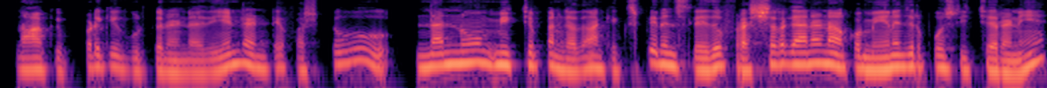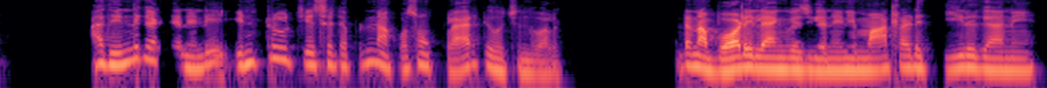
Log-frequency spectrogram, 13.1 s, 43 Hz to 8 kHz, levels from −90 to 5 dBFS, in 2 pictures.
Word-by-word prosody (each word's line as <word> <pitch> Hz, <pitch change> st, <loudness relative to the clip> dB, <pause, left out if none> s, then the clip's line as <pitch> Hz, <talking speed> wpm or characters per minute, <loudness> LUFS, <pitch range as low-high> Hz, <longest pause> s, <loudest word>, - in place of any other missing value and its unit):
నాకిప్పటికీ 135 Hz, +3 st, -5 dB
గుర్తేనండి. 115 Hz, -2 st, -6 dB
అదేంటంటే 145 Hz, +4 st, -3 dB
ఫస్టూ 130 Hz, +8 st, -11 dB, 0.6 s
నన్ను 180 Hz, +3 st, +2 dB, 0.2 s
మీకు 175 Hz, -1 st, +1 dB
చెప్పాను 165 Hz, -4 st, -3 dB
గదా! 120 Hz, +2 st, -4 dB
నాకు 135 Hz, -3 st, -7 dB
ఎక్స్పీరియన్స్ 180 Hz, 0 st, -2 dB
లేదు 130 Hz, +4 st, +1 dB
ఫ్రెషర్ 125 Hz, +8 st, +3 dB
గానే 180 Hz, +2 st, +3 dB
నాకు 150 Hz, -3 st, -1 dB
మేనేజర్ 150 Hz, +3 st, +1 dB
పోస్ట్ 140 Hz, -3 st, -3 dB
ఇచ్చారని. 120 Hz, 0 st, -1 dB, 0.7 s
అదెందుకంటేనండీ 180 Hz, -, +1 dB, 0.2 s
ఇంటర్వ్యూ 235 Hz, +6 st, -1 dB
చేసేటప్పుడు 170 Hz, 0 st, -2 dB
నా -, -, +4 dB
కోసం 135 Hz, +6 st, -2 dB
ఓ -, -, -22 dB
క్లారిటీ 150 Hz, +8 st, 0 dB
ఒచ్చింది 110 Hz, -2 st, -5 dB
వాళ్ళకి. 100 Hz, -1 st, -10 dB, 0.6 s
అంటే 160 Hz, -, -1 dB
నా -, -, +7 dB
బాడీ 135 Hz, +4 st, +9 dB
లాంగ్వేజ్ 130 Hz, -1 st, +5 dB
గాని 125 Hz, 0 st, +2 dB
అండి, 125 Hz, 0 st, +2 dB
మాట్లాడే 145 Hz, +1 st, +1 dB
తీరు 145 Hz, +2 st, +1 dB
గాని 125 Hz, -1 st, +1 dB
145 Hz, 160 wpm, -25 LUFS, 125-170 Hz, 0.7 s, బాడీ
